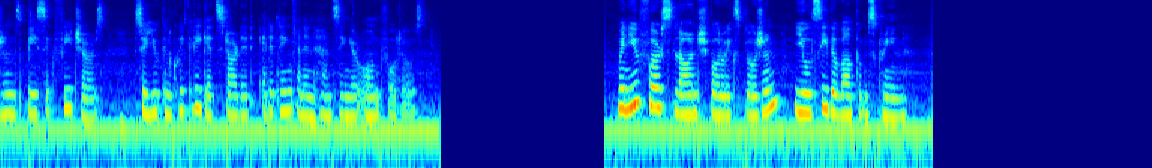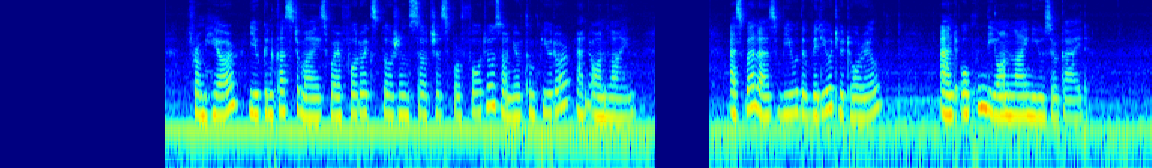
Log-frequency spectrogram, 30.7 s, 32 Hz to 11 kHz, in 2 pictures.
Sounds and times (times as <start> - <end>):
Speech: 0.0 - 5.7, 8.2 - 12.2, 17.9 - 23.9, 25.1 - 27.2, 27.9 - 30.0.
